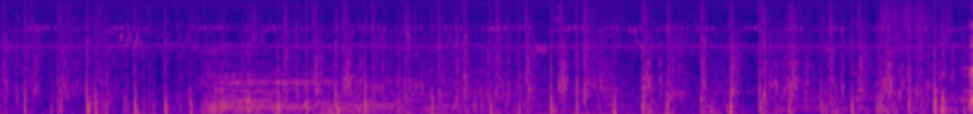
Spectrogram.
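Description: A horse in the video game Red Dead Redemption sets off at a gallop, its hooves clip-clopping in a quick, uneven rhythm close up, with a brief whinny early on and no talk over it.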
